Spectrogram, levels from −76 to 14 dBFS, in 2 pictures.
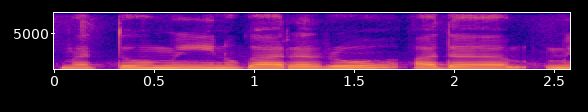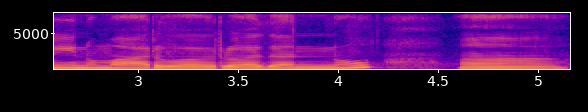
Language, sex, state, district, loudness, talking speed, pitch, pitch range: Kannada, female, Karnataka, Bidar, -13 LUFS, 80 wpm, 235 Hz, 230-250 Hz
